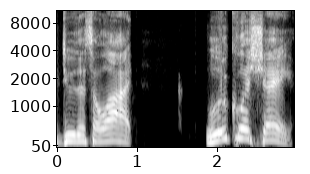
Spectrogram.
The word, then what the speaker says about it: Lachey: Luke Lachey. I kept saying his name wrong like all season long. I kept calling him Lachey because it's Lachey. And then I started watching tape on him.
